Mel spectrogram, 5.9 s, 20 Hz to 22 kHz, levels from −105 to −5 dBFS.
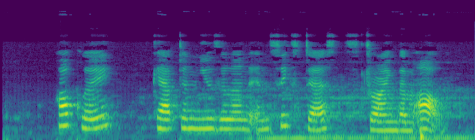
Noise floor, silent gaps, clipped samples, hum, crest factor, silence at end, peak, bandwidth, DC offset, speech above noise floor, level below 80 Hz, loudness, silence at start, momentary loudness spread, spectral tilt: -56 dBFS; none; under 0.1%; none; 18 dB; 0.05 s; -2 dBFS; 9.2 kHz; under 0.1%; 36 dB; -38 dBFS; -20 LUFS; 0.7 s; 14 LU; -6 dB/octave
